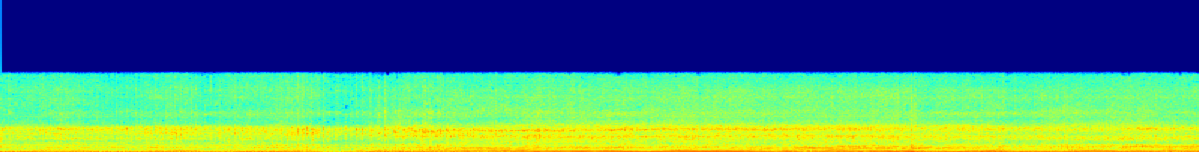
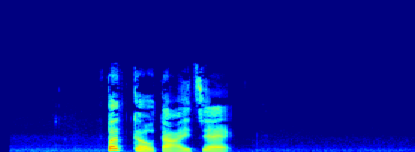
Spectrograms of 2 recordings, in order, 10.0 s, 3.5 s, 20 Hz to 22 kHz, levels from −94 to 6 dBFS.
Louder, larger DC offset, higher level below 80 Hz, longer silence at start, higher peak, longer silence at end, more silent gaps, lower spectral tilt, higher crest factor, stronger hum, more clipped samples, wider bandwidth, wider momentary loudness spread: first, -15 LUFS vs -27 LUFS; neither; first, -28 dBFS vs -84 dBFS; second, 0 s vs 0.9 s; first, 0 dBFS vs -8 dBFS; second, 0 s vs 1.55 s; neither; about the same, -4 dB/octave vs -3.5 dB/octave; second, 16 dB vs 24 dB; neither; neither; about the same, 12 kHz vs 13 kHz; second, 4 LU vs 8 LU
